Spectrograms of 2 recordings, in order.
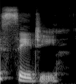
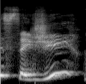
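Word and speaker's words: Sagée: The most famous case of doppelganger is the case of Emily Sagi, and I'm sure I'm pronouncing that wrong because it's French. – Sounds like it's wrong. – S-A-G-E-E. For French. – Emily S. – Okay, how would you say it with a French accent? – Emily Sagi? – That was excellent.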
